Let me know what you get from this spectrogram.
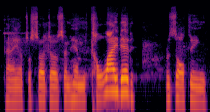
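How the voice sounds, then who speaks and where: A man's voice: a little high, animated, moderate pace. A man doing live play-by-play commentary of a basketball game for radio. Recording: clear background gym noise. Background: gym ambience of a live game.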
